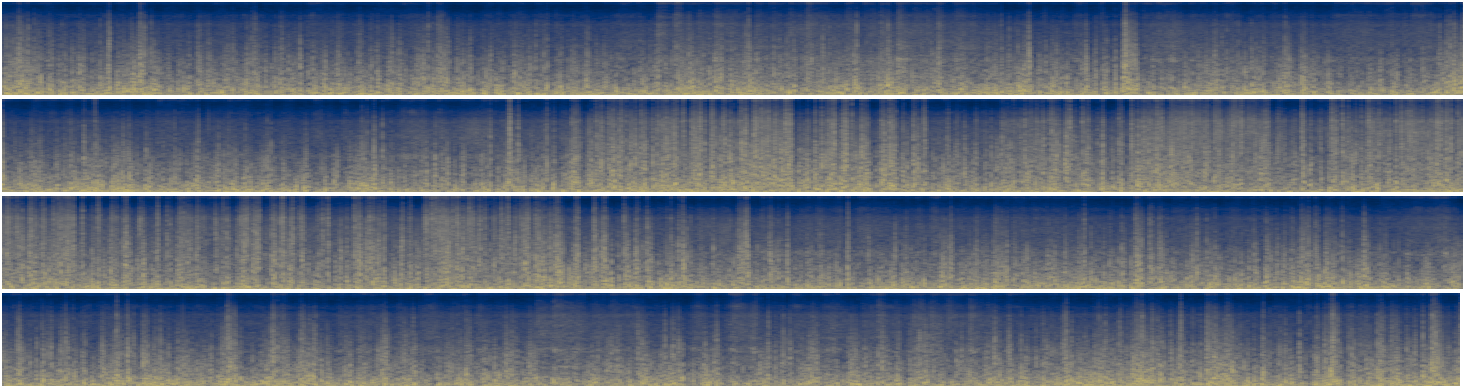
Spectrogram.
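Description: Wind buffeting the microphone held out of a moving passenger train, over the steady rumble of the coach running along the track. The wind noise swells for several seconds midway.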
